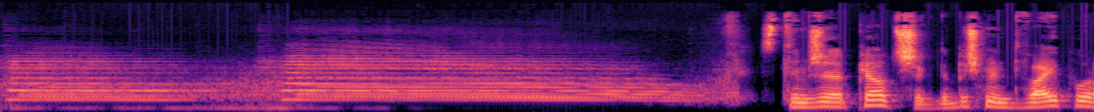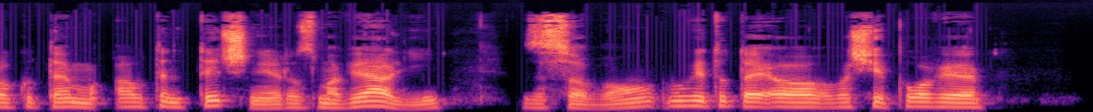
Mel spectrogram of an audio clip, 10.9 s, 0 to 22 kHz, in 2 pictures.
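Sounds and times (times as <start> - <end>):
loud sustained train horn blaring: 0.0 - 3.7
speech: 3.8 - 10.5.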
